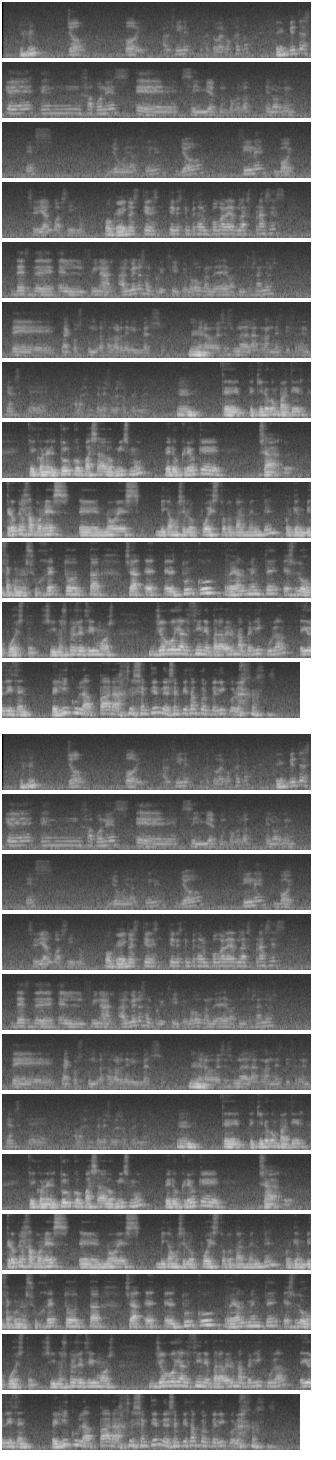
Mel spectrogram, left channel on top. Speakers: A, on the left (about 65°); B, on the left (about 20°).
A: ujú,
B: yo voy al cine, sujeto, verbo, objeto,
A: sí.
B: mientras que en japonés eh, se invierte un poco el, or- el orden. Es yo voy al cine, yo, cine, voy. Sería algo así, ¿no?
A: Ok.
B: Entonces tienes, tienes que empezar un poco a leer las frases desde el final, al menos al principio. Luego, cuando ya llevas muchos años, te, te acostumbras al orden inverso.
A: Mm,
B: Pero esa es una de las grandes diferencias que a la gente le suele sorprender.
A: Mm, te, te quiero compartir que con el turco pasa lo mismo, pero creo que, o sea, creo que el japonés eh, no es, digamos, el opuesto totalmente, porque empieza con el sujeto, tal. O sea, eh, el turco realmente es lo opuesto. Si nosotros decimos, yo voy al cine para ver una película, ellos dicen, película para, <laughs> ¿se entiende? Se empiezan por película. <laughs>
